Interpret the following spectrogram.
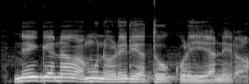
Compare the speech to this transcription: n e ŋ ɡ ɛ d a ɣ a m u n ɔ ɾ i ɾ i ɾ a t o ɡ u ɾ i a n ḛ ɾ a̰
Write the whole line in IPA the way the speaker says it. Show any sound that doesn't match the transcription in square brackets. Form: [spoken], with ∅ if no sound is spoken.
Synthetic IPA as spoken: n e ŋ ɡ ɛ [n] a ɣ a m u n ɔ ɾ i ɾ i [∅] a t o [k] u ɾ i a n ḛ ɾ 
